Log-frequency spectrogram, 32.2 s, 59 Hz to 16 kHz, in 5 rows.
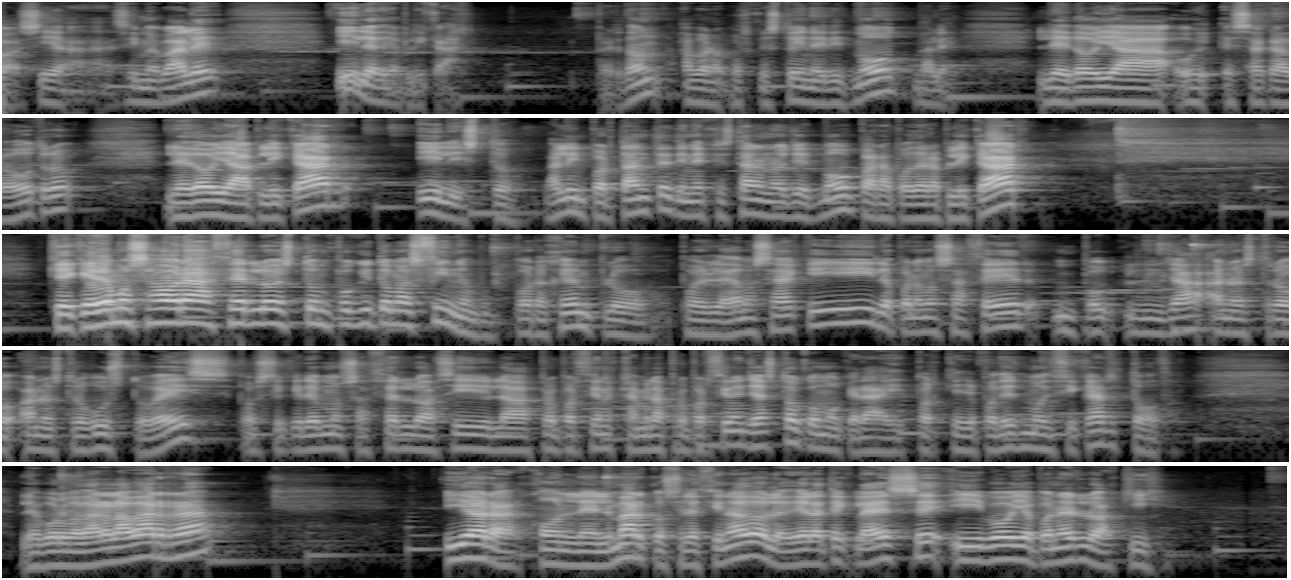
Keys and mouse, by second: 1.6-2.9 drag, 3.1 click, 4.0 click, 6.3 click, 7.2-8.3 drag, 8.8 middle click, 10.2 middle click, 12.7-13.2 middle drag, 13.8 Tab, 14.4 right click, 14.9 middle click, 15.8 shift+right click, 17.1 right click, 18.0 right click, 18.8 ctrl+z, 19.4-21.2 drag, 21.4 middle click, 24.1 click, 28.7 s, 32.0 click.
